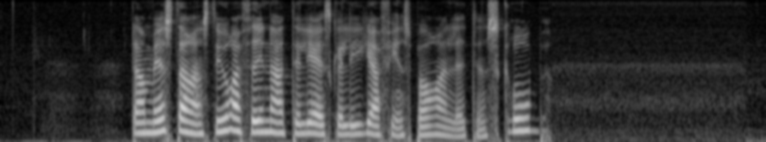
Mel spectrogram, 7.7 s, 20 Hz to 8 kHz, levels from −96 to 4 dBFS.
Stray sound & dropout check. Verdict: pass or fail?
pass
